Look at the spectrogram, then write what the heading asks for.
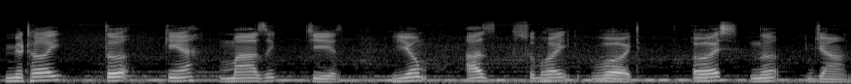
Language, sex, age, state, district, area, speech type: Kashmiri, male, 18-30, Jammu and Kashmir, Kulgam, rural, read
